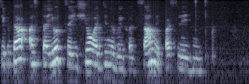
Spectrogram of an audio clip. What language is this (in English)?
Russian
